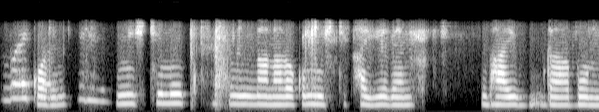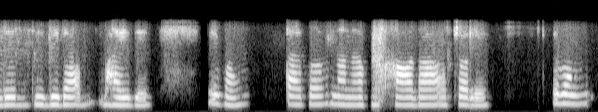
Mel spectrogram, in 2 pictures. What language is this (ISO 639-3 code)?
ben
